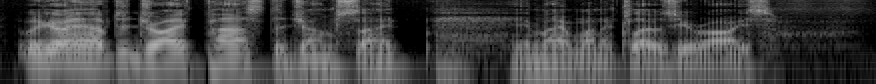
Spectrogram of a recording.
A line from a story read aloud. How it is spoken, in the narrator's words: The driver grunted like he was trying to avoid seeing his lunch for a second time and said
